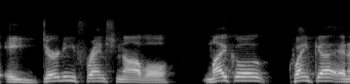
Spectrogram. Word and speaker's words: Cuenca: dirty french novel michael cuenca and if i pronounce that wrong sorry i don't speak spanish man mike it's a pleasure to talk to you pleasure to talk to you you nailed it though cool i get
